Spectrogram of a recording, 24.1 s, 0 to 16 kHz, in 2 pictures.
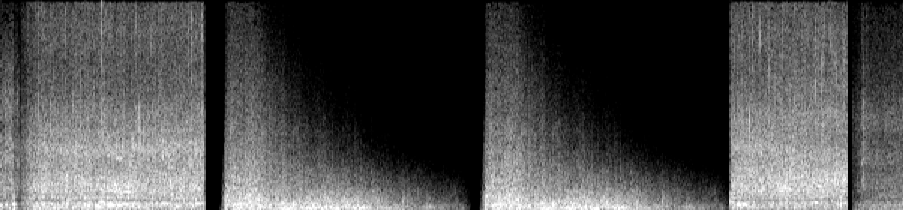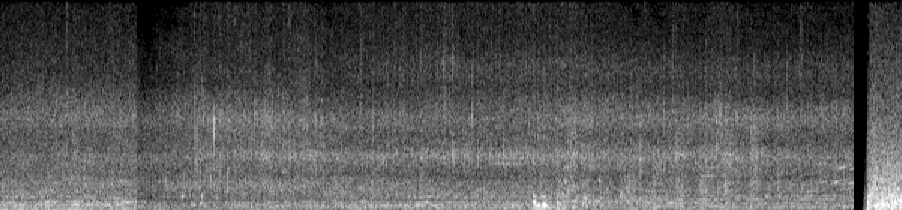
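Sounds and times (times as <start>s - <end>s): heavy rain on flooded street: 0.0s - 2.8s, 9.8s - 24.0s.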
